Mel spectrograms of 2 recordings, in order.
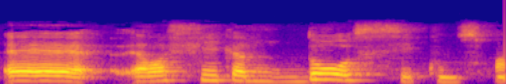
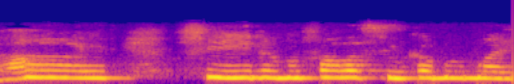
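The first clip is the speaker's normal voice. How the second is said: higher, sweet pleading voice, a bit fast; mock pleading mom; 7 semitones higher than usual. Shown as a demonstration. Mother meekly begging her daughter to stop, higher and sweet. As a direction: plead weakly like a mom with no firmness at all. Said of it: "com uma fala".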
